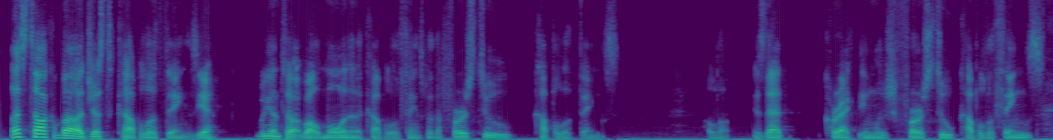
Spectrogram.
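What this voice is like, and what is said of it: Speaks with a strong accent. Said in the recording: “the abomination that is your accent ... the guy with the accent”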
